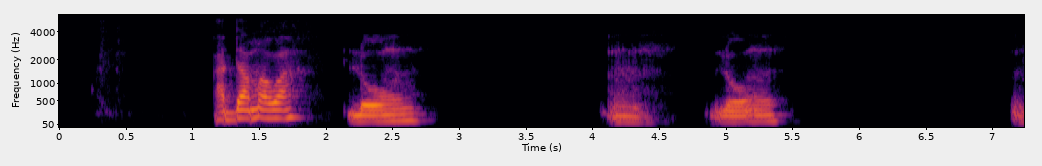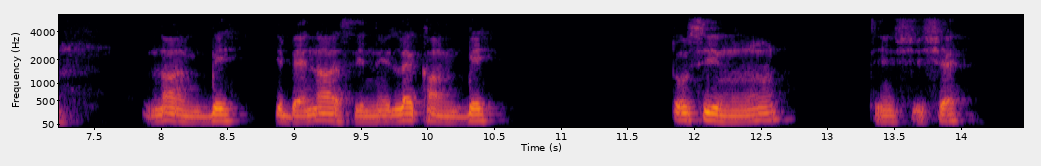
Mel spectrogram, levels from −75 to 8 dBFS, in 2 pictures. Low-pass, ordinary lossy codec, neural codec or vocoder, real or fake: 5.4 kHz; none; codec, 16 kHz, 16 kbps, FunCodec, trained on LibriTTS, 50 frames a second; fake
